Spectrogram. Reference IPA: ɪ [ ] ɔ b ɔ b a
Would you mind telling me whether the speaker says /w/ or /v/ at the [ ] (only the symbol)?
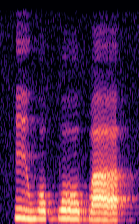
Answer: w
